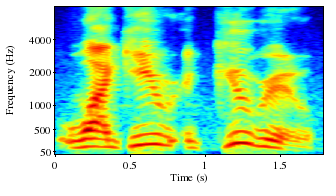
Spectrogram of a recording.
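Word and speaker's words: Waheguru: I I just looked it up and she's mispronouncing it it's wag Guru it it means uh that that's how they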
